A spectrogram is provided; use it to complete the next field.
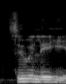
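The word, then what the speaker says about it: Sua'ali'i: Sualihi, yeah.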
